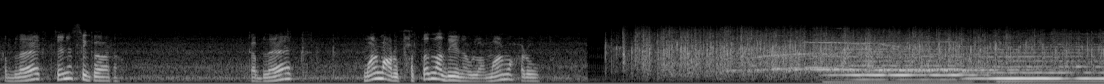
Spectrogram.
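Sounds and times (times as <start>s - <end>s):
audience applauding: 6.0s - 11.0s
faint musical tone: 8.1s - 11.0s.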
